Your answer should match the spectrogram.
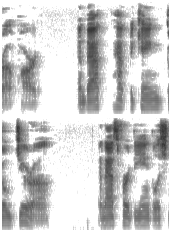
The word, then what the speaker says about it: Gojira: be noted again his original japanese name is Gojira but did you know that the word is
